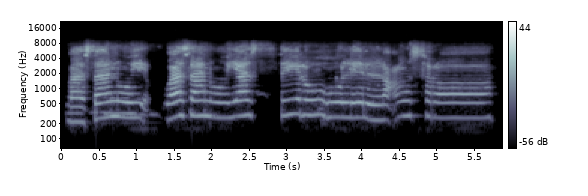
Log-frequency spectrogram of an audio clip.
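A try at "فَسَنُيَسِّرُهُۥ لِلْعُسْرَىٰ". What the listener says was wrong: Bukan wafa.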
